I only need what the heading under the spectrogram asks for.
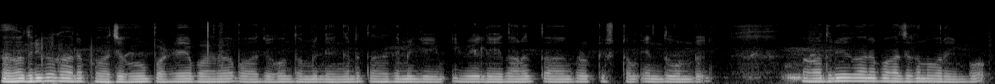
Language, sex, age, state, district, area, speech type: Malayalam, male, 30-45, Kerala, Malappuram, rural, spontaneous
